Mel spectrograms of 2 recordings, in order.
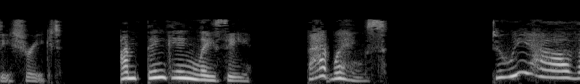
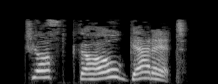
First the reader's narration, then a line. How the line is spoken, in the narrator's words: Lacey screamed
